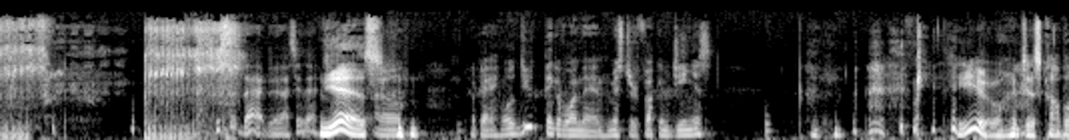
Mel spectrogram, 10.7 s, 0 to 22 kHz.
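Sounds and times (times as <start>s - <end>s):
breathy airy fart: 0.0s - 0.6s, 1.4s - 2.5s
speech: 2.4s - 10.6s.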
